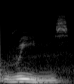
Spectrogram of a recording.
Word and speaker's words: Reims: It's basically around the town of Reims, R-E-I-M-S. I think I'm pronouncing that correctly. It's not Reims. I think it's Reims.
